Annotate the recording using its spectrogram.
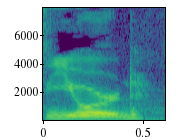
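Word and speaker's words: Jörd: names so we've got yord here so that's spelled j o umlaut um rd and so it's a soft j and if you can just channel your inner norwegian when you say it is what i've been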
